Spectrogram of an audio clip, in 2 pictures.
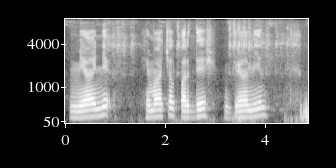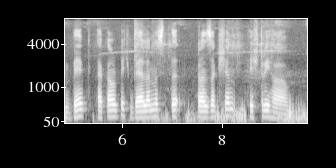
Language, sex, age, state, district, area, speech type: Kashmiri, male, 30-45, Jammu and Kashmir, Shopian, urban, read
